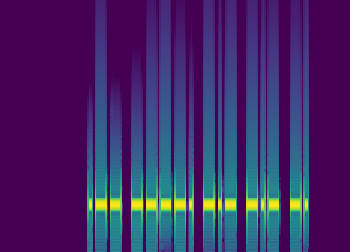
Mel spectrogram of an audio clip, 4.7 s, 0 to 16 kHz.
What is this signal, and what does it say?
Morse code, heard as a keyed tone, about 25 wpm, 700 Hz. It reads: W9KKN
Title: USA Call Signs - 4x Character Spacing - 25wpm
